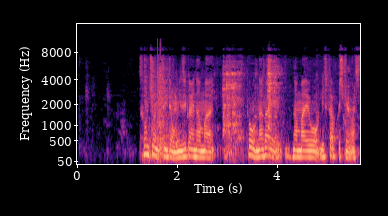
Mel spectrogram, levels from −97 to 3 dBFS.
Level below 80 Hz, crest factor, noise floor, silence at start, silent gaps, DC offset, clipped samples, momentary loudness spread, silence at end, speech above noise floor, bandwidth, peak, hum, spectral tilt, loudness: -50 dBFS; 14 dB; -64 dBFS; 1.25 s; none; under 0.1%; under 0.1%; 7 LU; 0 s; 48 dB; 7.8 kHz; -4 dBFS; none; -6 dB/octave; -18 LUFS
